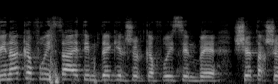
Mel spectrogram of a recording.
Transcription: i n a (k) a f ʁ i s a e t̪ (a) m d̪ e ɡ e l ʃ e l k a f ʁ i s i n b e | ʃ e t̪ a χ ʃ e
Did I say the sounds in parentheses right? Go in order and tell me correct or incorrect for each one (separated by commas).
correct, incorrect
